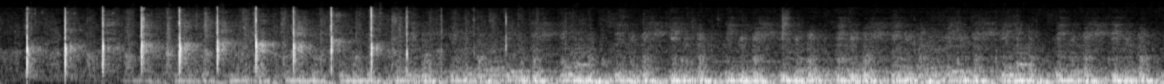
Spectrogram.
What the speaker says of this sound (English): let's put a big round of applause.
